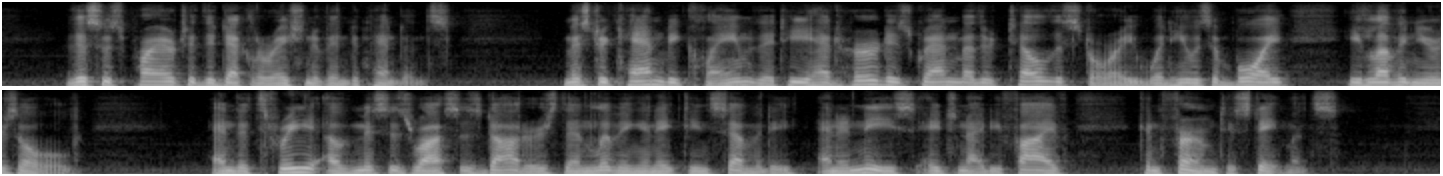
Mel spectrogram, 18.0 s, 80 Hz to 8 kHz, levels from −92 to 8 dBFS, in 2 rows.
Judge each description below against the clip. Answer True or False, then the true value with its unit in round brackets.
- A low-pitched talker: True (105 Hz)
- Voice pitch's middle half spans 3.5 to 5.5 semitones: False (3.1 semitones)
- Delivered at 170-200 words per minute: False (160 wpm)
